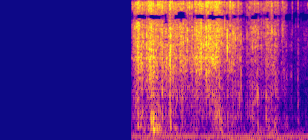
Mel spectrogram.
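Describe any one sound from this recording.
Tissue paper crinkles and rustles close by.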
